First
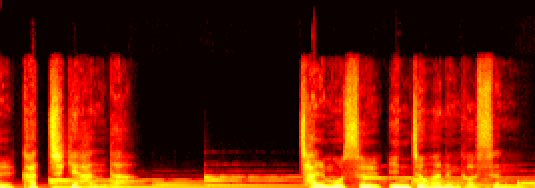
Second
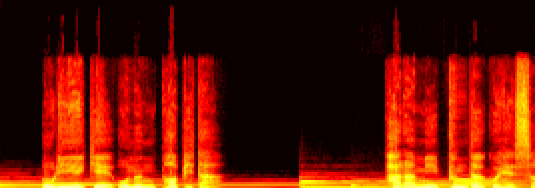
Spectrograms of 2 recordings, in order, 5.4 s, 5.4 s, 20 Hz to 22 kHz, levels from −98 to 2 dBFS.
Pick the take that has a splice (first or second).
first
